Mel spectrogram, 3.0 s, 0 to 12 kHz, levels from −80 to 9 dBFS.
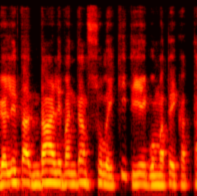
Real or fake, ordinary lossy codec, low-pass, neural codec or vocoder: fake; MP3, 96 kbps; 10.8 kHz; codec, 44.1 kHz, 7.8 kbps, DAC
